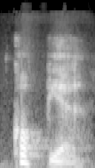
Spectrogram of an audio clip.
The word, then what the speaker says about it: kopje: The short O is rounded a bit more than it is in English. We pronounce it as an O sound instead of an A sound, like in the word kopje, kopje.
